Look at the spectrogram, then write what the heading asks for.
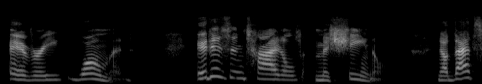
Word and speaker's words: Machinal: woman it is entitled machinal now that's how I'll be pronouncing it spelled m a c h i n a l uh some playwrights or some authors call it maol but I like machinal and this is by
